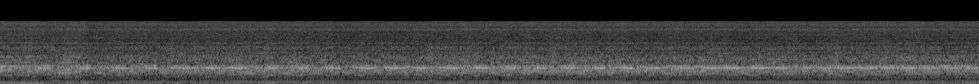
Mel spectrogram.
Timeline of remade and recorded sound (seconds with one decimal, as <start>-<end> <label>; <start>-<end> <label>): 0.0-1.0 recorded; 1.0-2.1 remade; 2.1-9.8 recorded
